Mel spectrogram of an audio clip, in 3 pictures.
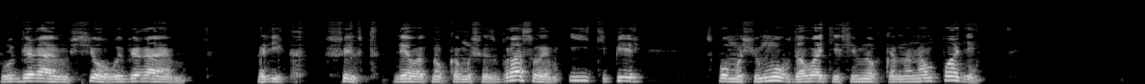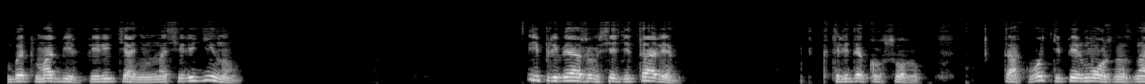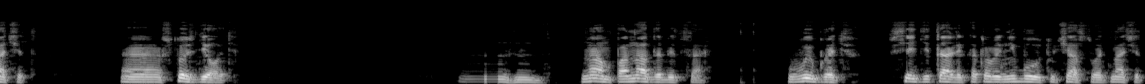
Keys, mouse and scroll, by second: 0.0 click, 1.9 shift+click, 2.8 shift+click, 9.8 KP_7, 11.7-15.4 drag, 16.7-20.3 drag, 21.5 middle click, 24.6 shift+middle click, 28.6-29.6 middle drag, 30.5 click, 32.6 click.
